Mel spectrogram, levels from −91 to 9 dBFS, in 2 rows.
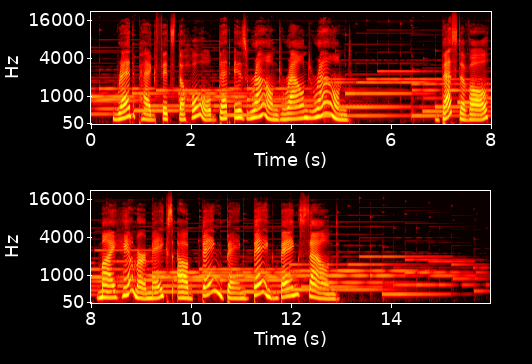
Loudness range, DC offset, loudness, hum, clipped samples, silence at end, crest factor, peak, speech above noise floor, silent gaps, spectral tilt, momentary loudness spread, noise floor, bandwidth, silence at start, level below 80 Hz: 4 LU; under 0.1%; -19 LUFS; none; under 0.1%; 0.25 s; 18 dB; -2 dBFS; 28 dB; none; -5 dB/octave; 16 LU; -47 dBFS; 19.5 kHz; 0 s; -56 dBFS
